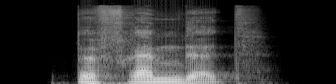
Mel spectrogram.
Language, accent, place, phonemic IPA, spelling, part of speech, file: German, Germany, Berlin, /bəˈfʁɛmdət/, befremdet, verb / adjective, De-befremdet.ogg
- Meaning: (verb) past participle of befremden; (adjective) disconcerted; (verb) inflection of befremden: 1. third-person singular present 2. second-person plural present 3. plural imperative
